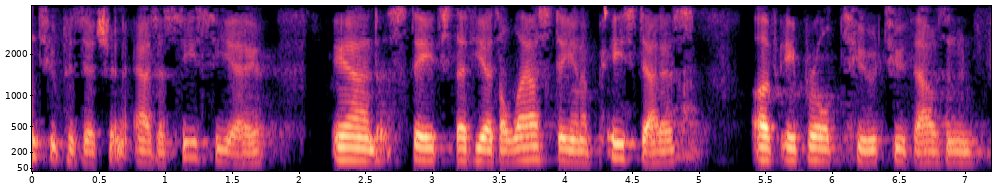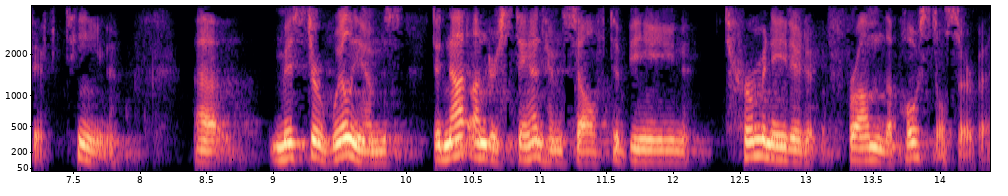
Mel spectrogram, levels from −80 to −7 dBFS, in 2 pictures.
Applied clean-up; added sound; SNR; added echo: neural mask model Resemble Enhance denoiser.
